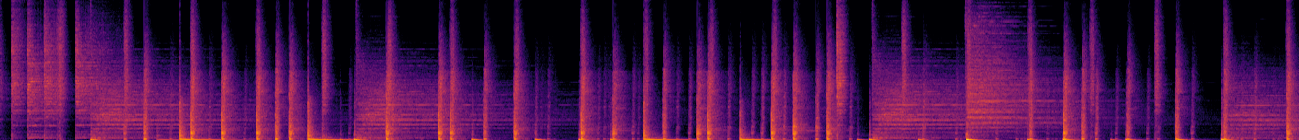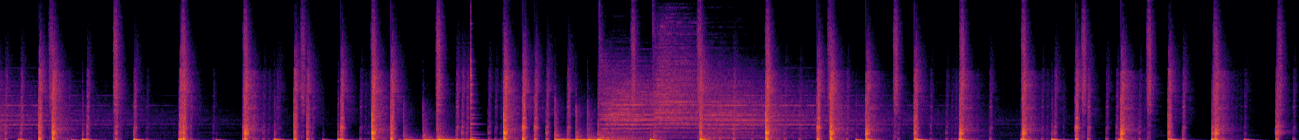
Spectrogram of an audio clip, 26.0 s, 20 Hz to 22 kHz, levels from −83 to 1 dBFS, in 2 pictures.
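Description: Listening to the music, nothing stood out as a technical problem at any point.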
